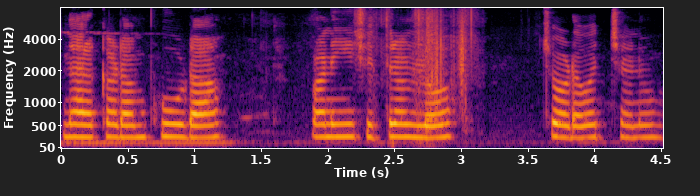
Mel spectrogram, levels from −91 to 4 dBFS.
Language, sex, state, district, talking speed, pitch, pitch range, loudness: Telugu, female, Andhra Pradesh, Krishna, 80 wpm, 260 Hz, 250-265 Hz, -16 LUFS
